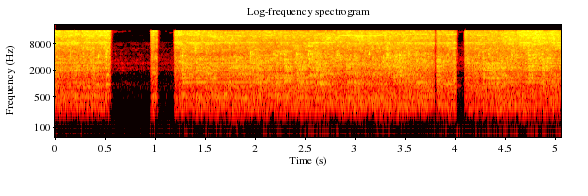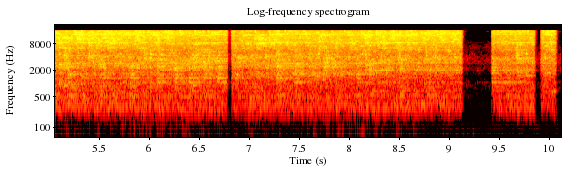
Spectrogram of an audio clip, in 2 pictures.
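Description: Plastic cap compression-moulding line machinery running, a steady mechanical clatter with a faint steady hum, broken by two short abrupt gaps.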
